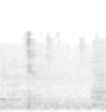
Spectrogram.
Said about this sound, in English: Well, I hear pages rustling. I'll let you get there.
